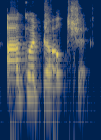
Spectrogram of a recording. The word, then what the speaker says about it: Agua Dulce: The next one, Agua Dulce. – Agua Dulce.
